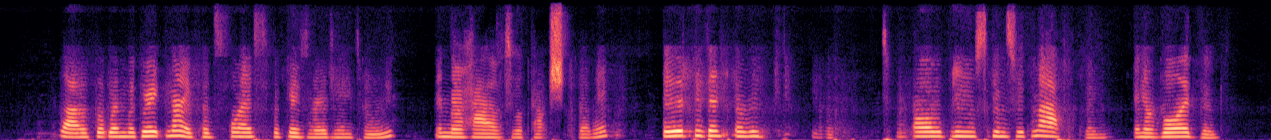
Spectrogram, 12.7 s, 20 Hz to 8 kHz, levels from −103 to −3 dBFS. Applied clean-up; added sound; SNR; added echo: neural mask model DeepFilterNet 3.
